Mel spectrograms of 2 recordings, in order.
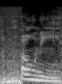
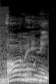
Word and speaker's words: Oney: Oney. Oney. Yeah. All right. Yeah. Like we're only here. Yeah, only here, right.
